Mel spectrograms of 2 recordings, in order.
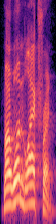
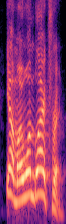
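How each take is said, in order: First: Said in the usual way. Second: Higher and louder, leaning on "Yeah"; punchline emphasis. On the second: Shown as a demonstration. Repeating his joke to the audience, louder and higher. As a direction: land it like a punchline.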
